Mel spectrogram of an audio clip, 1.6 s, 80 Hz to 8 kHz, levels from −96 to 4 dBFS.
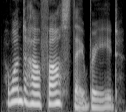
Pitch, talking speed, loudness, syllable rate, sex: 215 Hz, 225 wpm, -18 LUFS, 5.4 syllables/s, female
